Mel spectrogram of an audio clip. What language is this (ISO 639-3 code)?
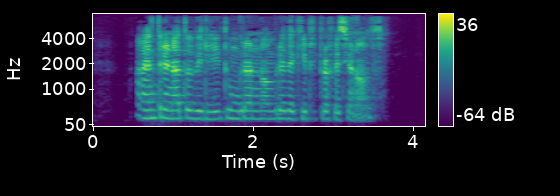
cat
